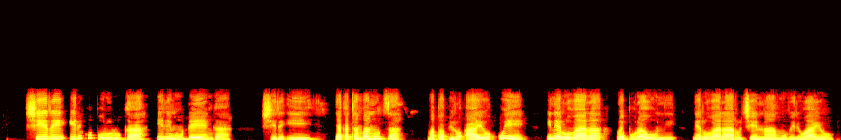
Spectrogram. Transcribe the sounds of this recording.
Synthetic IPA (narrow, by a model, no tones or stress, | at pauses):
ʃiriirikubʱuɾuruka | irimuɗe̞ŋɡa | ʃiɾiʔijii | jakatambanud͡za | mapapiɾo̞ʔajo̞uje̞ | ine̞ruʋara | rwe̞bʱuɾauni | ne̞ruʋaɾarut͡ʃe̞namuʋiriwaːjo̞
